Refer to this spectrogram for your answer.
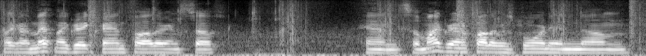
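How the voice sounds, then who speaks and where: Noticeable background noise sits behind a man with a Canadian accent and a fairly high pitch. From Canada. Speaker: gaming streamer. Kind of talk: casual chat while livestreaming a game. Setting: livestream. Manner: halting, many fillers.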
